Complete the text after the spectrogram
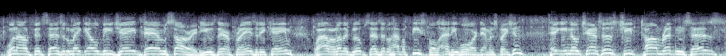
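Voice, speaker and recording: A man with an American accent speaks in a high voice at a moderate pace, his pitch varying in an ordinary way. His loudness stays very even, and background noise is noticeable. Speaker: radio newscaster. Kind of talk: radio newscast reading. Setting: vintage 1960s radio broadcast recording.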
